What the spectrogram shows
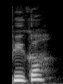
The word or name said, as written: bygger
